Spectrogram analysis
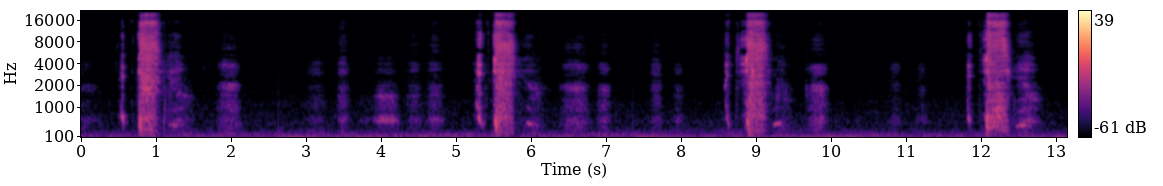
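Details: Sneezing fit in someone who is still a little sick: four loud, breathy, spraying sneezes about three seconds apart, each preceded by a quick gasp, not suppressed.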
